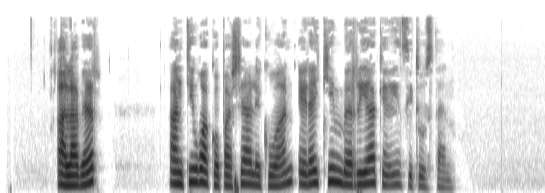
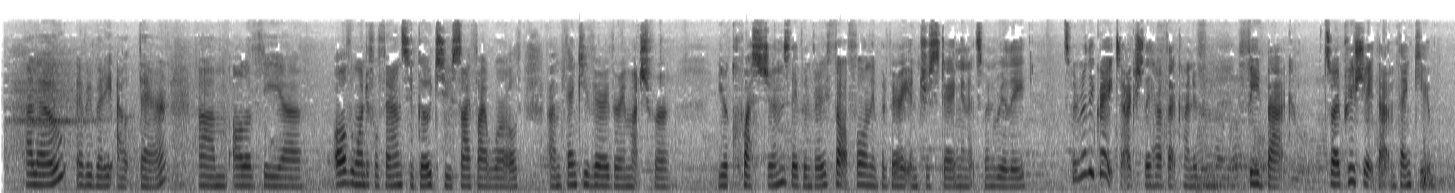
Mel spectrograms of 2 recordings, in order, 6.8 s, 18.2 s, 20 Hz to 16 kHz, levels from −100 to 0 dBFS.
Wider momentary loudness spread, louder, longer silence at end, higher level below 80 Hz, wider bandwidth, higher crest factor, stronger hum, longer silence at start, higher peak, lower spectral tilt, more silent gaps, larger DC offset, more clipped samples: first, 15 LU vs 11 LU; second, -21 LUFS vs -18 LUFS; first, 1.2 s vs 0 s; second, -62 dBFS vs -56 dBFS; about the same, 11.5 kHz vs 11 kHz; about the same, 22 dB vs 20 dB; neither; first, 0.7 s vs 0.05 s; about the same, 0 dBFS vs 0 dBFS; first, -5.5 dB/octave vs -2 dB/octave; neither; neither; neither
